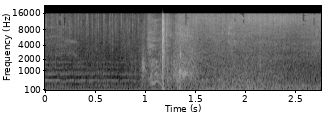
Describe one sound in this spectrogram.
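Fire bursts into flame with a loud whoosh.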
